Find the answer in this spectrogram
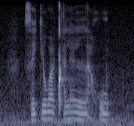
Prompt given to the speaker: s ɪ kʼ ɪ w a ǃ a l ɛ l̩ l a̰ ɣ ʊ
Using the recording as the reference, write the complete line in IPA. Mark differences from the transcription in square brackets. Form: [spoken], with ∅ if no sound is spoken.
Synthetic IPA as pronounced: s ɪ kʼ ɪ w a ǃ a l ɛ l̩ l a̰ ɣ ʊ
